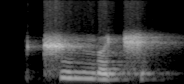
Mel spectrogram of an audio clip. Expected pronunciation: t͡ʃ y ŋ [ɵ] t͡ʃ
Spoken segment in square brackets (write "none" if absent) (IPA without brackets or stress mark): ə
